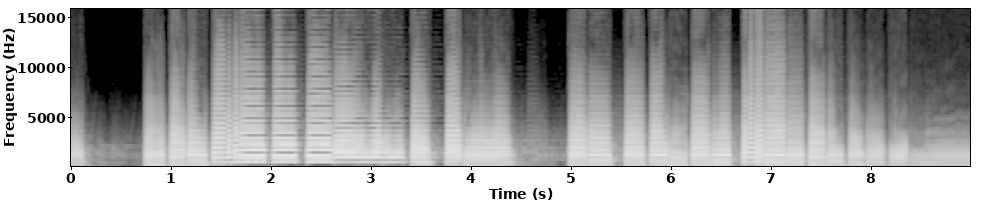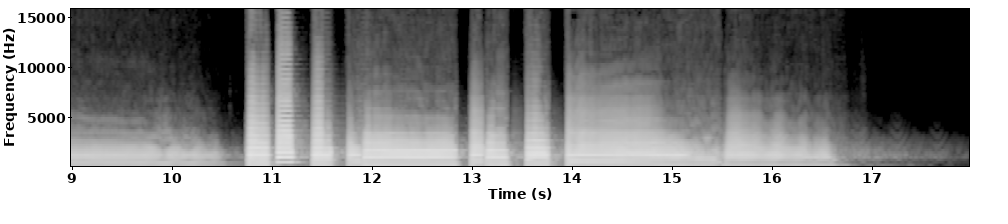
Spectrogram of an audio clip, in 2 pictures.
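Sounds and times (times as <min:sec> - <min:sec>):
street trumpet playing: 0:00.0 - 0:17.4.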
